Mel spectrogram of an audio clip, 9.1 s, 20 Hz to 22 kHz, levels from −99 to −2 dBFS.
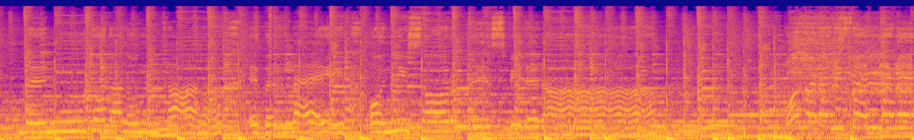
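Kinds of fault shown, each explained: Short concealed packet loss: about 20 ms of the stream failed to reach the decoder in time at 2.71 s, and the receiver covered the gap by extending the preceding sound for roughly 16 ms, carrying its periodic structure forward or substituting shaped noise, before crossfading back into the received signal by 2.75 s. The result is a brief smeared patch lasting a few hundredths of a second rather than an outright dropout or click.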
